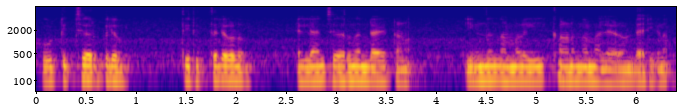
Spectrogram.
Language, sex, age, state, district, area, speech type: Malayalam, male, 30-45, Kerala, Palakkad, urban, spontaneous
